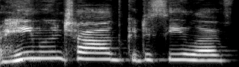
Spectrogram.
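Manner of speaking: a high, loud burst of hello to a friend who just arrived; light up and call out a welcome; excited greeting. Real, not acted. Breaks off to greet a viewer.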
